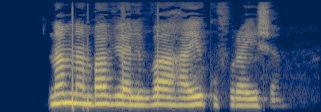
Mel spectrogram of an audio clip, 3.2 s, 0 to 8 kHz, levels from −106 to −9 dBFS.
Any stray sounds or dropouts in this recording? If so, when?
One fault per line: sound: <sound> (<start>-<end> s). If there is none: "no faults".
no faults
